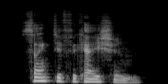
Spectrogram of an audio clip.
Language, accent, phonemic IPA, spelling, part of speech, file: English, Australia, /saŋktɪfɪˈkeɪʃən/, sanctification, noun, En-au-sanctification.ogg
- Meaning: 1. The (usually gradual or uncompleted) process by which a Christian believer is made holy through the action of the Holy Spirit 2. The process of making holy; hallowing, consecration 3. Blackmail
